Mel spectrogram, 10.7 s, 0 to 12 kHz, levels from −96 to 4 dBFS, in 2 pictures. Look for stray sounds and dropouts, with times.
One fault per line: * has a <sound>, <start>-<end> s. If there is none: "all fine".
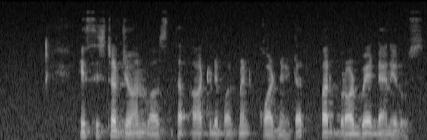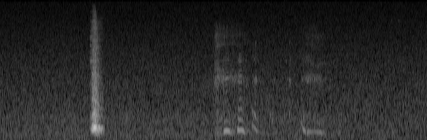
* has a whoosh, 6.5-6.7 s
* has a laugh, 8.0-9.5 s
